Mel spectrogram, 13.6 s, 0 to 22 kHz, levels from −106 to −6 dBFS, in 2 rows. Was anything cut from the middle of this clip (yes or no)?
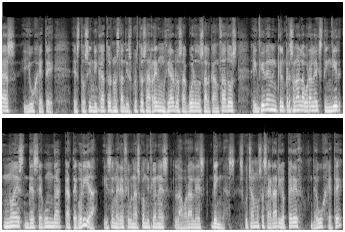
yes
